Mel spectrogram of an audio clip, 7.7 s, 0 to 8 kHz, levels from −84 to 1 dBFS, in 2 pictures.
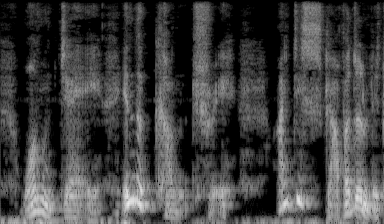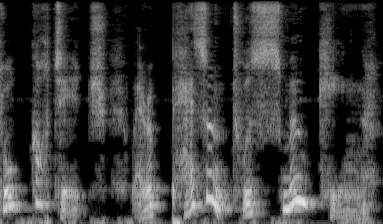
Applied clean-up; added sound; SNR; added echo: none; none; none; none.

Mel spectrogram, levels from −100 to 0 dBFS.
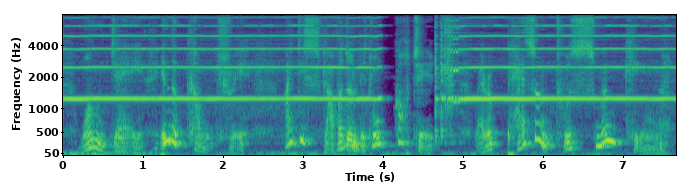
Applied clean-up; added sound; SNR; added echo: none; Bowed string instrument; -1 dB; none.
